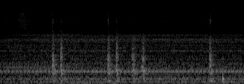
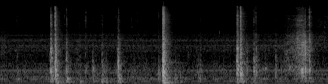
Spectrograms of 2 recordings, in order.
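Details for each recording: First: 1989 Philips PCL 304 Intel i386sx laptop floppy drive booting a DOS boot floppy: a steady spin hum with crisp clusters of head-stepping ticks, access light on, booting successfully. Normal floppy drive seek. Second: 1989 Philips PCL 304 i386SX laptop single floppy drive: scattered sharp ticks, no smooth seek; won't boot from a floppy, head seems unable to move; owner suspects cable damaged during disassembly or a dead drive.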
